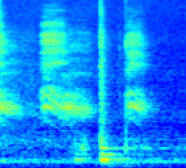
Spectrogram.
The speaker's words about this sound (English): Gunny, you got crows in your room.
